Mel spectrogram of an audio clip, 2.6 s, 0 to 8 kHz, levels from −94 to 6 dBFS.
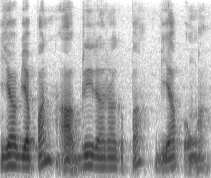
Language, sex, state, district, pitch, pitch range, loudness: Garo, male, Meghalaya, West Garo Hills, 135 Hz, 120-185 Hz, -20 LUFS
